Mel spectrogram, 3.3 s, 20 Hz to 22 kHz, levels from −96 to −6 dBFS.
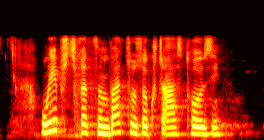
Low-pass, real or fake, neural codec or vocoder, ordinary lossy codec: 7.2 kHz; real; none; Opus, 24 kbps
